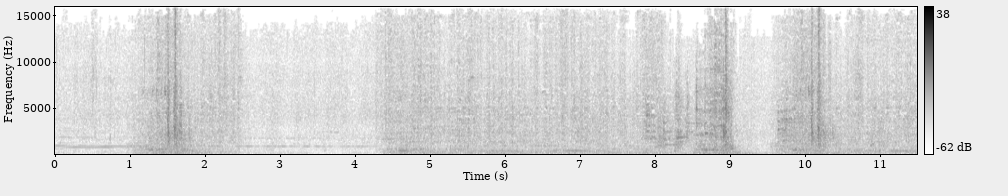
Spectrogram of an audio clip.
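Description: Stone machinery grinds and rumbles as it shifts.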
